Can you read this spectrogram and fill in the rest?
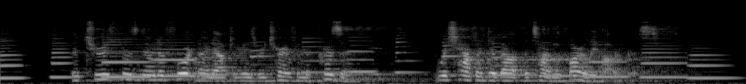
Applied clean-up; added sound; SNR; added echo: none; Wind instrument, woodwind instrument; 6 dB; reverberation time 2.0 s.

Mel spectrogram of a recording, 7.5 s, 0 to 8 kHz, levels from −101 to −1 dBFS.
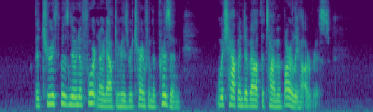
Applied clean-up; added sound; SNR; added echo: none; none; none; none.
